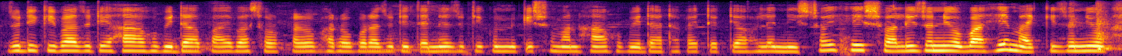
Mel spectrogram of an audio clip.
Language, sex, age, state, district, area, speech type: Assamese, female, 30-45, Assam, Udalguri, rural, spontaneous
